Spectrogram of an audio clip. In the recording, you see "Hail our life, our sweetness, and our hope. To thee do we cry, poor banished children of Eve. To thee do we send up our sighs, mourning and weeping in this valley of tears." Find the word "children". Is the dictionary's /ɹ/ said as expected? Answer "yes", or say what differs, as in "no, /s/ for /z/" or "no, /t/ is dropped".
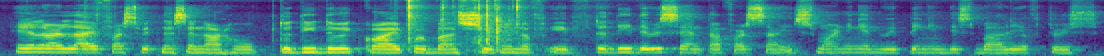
yes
